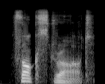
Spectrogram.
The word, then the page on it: foxtrot: British English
